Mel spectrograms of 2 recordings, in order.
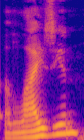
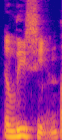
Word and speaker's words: Elysian: I have the Elysian. Is that how you say it? – Nope. – How do you pronounce it? – Elysian. – Elysian. I was close.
